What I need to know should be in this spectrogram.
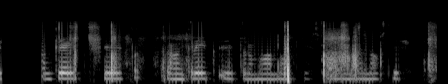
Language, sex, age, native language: Icelandic, female, 12, Icelandic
